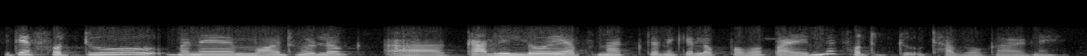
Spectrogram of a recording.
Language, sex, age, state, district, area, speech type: Assamese, female, 30-45, Assam, Majuli, urban, conversation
